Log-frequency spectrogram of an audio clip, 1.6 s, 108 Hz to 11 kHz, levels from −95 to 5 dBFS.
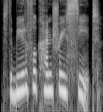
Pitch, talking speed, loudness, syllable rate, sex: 245 Hz, 195 wpm, -16 LUFS, 5.3 syllables/s, female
